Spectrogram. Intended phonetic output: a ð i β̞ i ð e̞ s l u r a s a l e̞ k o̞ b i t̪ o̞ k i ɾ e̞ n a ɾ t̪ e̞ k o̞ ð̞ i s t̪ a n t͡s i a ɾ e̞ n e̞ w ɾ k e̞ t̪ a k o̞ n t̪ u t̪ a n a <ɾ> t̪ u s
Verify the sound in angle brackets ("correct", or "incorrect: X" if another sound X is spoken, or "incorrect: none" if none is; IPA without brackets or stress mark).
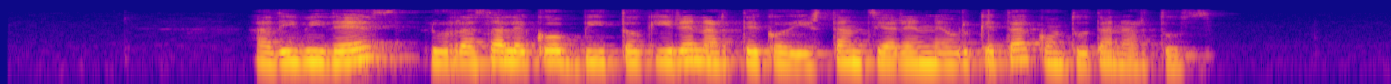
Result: correct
